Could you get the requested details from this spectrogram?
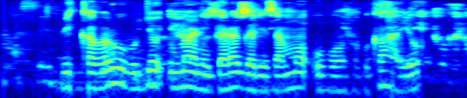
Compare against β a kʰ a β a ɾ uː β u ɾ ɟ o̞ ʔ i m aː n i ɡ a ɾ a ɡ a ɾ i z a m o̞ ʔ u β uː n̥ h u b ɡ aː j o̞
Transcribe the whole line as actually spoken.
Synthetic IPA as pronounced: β i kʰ a β a ɾ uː β u ɾ ɟ o̞ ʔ i m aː n i ɡ a ɾ a ɡ a ɾ i z a m o̞ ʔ u β uː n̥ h u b ɡ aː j o̞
